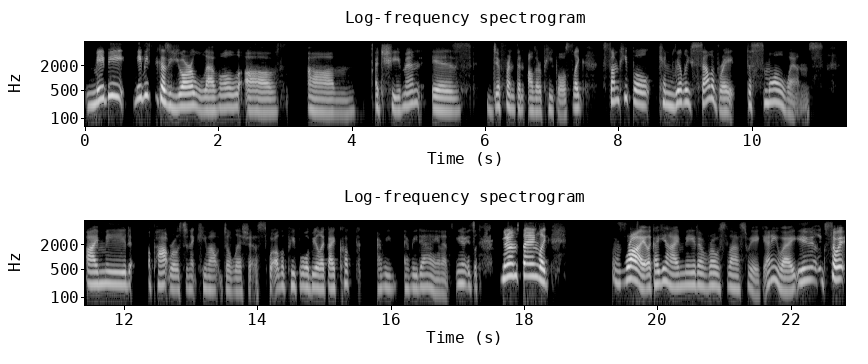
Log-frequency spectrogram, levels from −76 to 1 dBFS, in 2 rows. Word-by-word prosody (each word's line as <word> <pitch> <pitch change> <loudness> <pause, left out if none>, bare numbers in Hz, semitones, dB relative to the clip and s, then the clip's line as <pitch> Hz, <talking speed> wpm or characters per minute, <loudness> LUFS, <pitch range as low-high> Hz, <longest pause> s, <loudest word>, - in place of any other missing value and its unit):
Maybe 305 - +3
maybe 320 +6 +2
it's 365 - -15
because 290 - +6
your 200 +1 +5
level 185 +1 -2
of, 150 -2 -1 0.4
um, 145 -2 -5 0.3
achievement 195 +6 -5
is 160 -2 -2 0.3
different 195 0 -4
than 175 -1 -6
other 155 -1 -3
people's. 145 -3 -10
Like, 185 -1 -3 0.2
some 265 +1 -2
people 255 -8 -2
can 230 -6 -3
really 245 +4 +1
celebrate 240 - -2 0.2
the 215 - -6
small 245 -1 -3
wins. 145 -4 -14 0.3
I 210 -1 +4
made 210 -1 -1 0.3
a - - -8
pot 200 -1 0
roast, 165 -1 -5
and 165 - -13
it - - -16
came 175 - -11
out 160 0 -8
delicious, 150 0 -11
but - - -5
other 195 +4 -4
people 190 0 -7
will 180 - -1
be 180 0 -2
like, 170 0 -2
"I 175 0 +1
cook 215 +5 -8 0.4
every 170 0 -11 0.2
every 170 0 -9
day," 185 - -6 0.2
and 135 - -10
it's 130 - -13
you 220 +1 -4
know, 205 - -7
it's, 190 - -11
like, - - -14 0.3
you 295 - +5
know 335 - +12
I'm 340 0 +6
saying? 335 -1 +9
Like 255 -6 +7 1.2
Right, 275 -11 +10
like, 180 +3 0
I - - +3
"Yeah, 240 +2 -1
I 185 -1 +1
made 200 +1 -4
a 195 -1 -1
roast 190 -1 -4
last 170 -3 -6
week. 125 -1 -8
Anyway." 160 - -1
You 240 +2 +2
you 275 +1 -1
know? 255 - -9
So 300 - +5
it 285 0 +6
190 Hz, 185 wpm, -22 LUFS, 165-235 Hz, 1.2 s, know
